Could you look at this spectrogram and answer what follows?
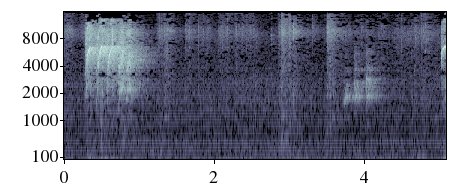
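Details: Java sparrow, a young caged male with a hurt foot and lost claw, singing in a kitchen; one loud burst of rapid high tinkling notes, then scattered soft chips and a brief clipped phrase at the end.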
